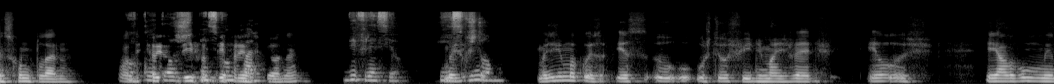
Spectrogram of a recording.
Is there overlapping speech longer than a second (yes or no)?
yes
